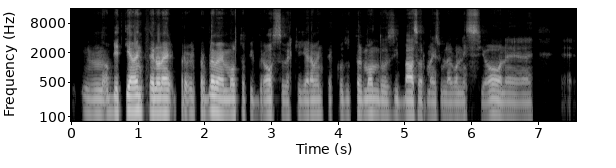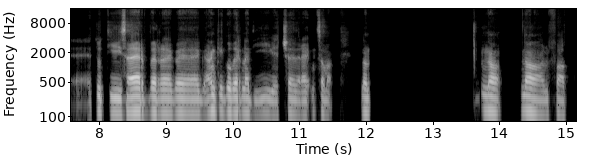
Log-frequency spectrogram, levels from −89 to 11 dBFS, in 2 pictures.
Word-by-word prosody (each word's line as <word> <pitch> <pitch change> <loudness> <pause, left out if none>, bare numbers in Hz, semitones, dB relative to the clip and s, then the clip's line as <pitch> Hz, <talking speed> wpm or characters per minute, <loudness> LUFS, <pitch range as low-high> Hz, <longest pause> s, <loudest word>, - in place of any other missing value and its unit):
mhmm, 115 -2 -7
obiettivamente 125 +2 +4
non 120 0 +7
è 120 - +9
il 115 -1 -4
pro - - -8
il 120 -2 -10
problema 125 0 +5
è - - +4
molto 115 +1 -3
più 115 -1 -17
grosso, 110 0 -5
perché 105 +1 -15
chiaramente 110 0 -7
ecco, 110 - -17
tutto 110 +1 -10
il 110 - -6
mondo 110 -2 -3
si 105 +2 -13
basa 105 +2 +1
ormai 105 -1 -10
sulla 100 0 -13
connessione 100 0 -7
e 100 - -25 0.9
e - - -19
tutti - - -5
i 120 -1 +1
server 120 -1 +5 0.4
g 110 - -12
anche 125 +2 -2
governativi, 120 -2 -2
eccetera, 110 0 -5
insomma - - -9 0.4
non 120 -1 -3 1.7
No, 130 -2 0 0.3
no 125 -4 +1
infa 110 0 -9
115 Hz, 145 wpm, -20 LUFS, 105-120 Hz, 1.7 s, è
